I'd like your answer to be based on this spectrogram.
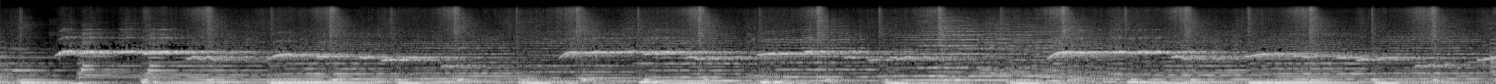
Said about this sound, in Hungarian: Ha nem tudok aludni éjjel, és nem jön az álom felé, veszem a kalapot, a kaput becsukom, s fütyülve indulok én.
